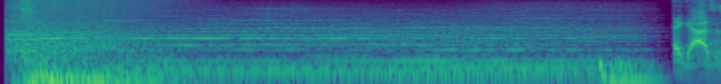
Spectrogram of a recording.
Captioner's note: sound effect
